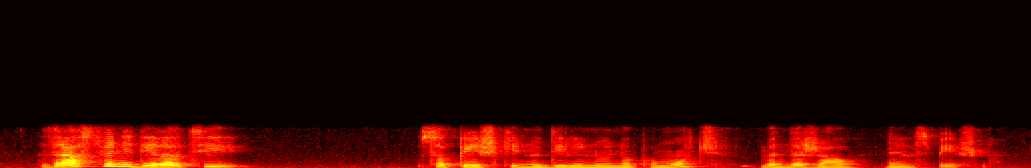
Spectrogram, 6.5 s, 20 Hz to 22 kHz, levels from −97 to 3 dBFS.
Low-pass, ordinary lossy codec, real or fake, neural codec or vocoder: 5.4 kHz; Opus, 32 kbps; real; none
